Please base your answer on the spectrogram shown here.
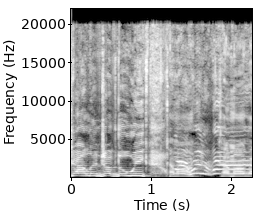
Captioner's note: imitating siren blaring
